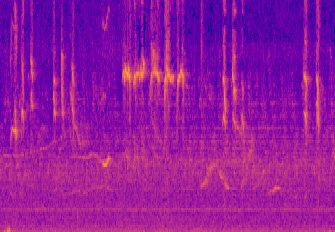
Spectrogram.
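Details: Olive-backed sunbird (konin ijoan) singing steadily as a lure for other birds: spaced bursts of thin, high twitters alternating with short, very high trilled whistles, then quieter sweeping slurs.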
